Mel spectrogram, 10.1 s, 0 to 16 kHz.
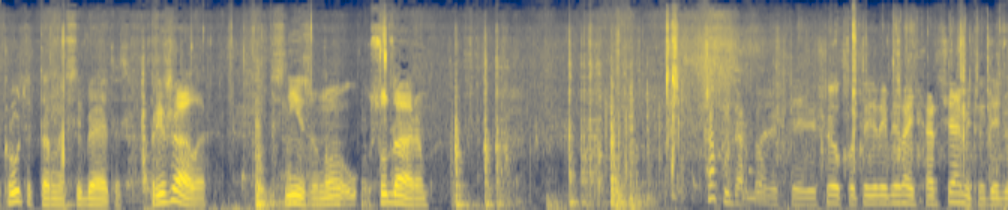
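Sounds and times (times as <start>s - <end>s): knocks and rustling in a boat: 0.5s - 10.0s.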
